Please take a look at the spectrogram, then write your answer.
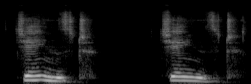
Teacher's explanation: ये ज sound voiced है, इसीलिए इसके साथ जो ये इन्फ्लेक्शन पास्ट पार्टिसिपल है, ये ड हो जाएगा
